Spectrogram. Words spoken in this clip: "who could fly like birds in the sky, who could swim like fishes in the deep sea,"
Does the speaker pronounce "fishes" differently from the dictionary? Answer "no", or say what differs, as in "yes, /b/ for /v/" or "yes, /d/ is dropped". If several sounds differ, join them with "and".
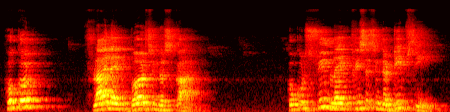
yes, /s/ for /ʃ/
